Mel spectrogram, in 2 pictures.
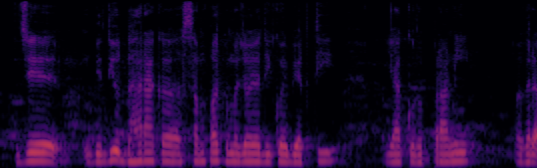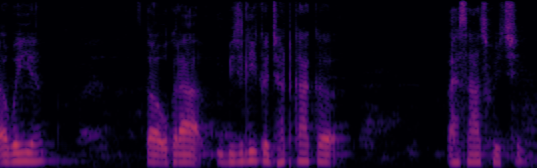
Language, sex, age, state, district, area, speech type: Maithili, other, 18-30, Bihar, Madhubani, rural, spontaneous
